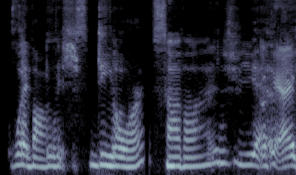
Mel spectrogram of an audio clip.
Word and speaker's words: Sauvage: So you mentioned like Sauvage. Sauvage. Dior. Sauvage? Yes. Okay, I pronounced it wrong.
